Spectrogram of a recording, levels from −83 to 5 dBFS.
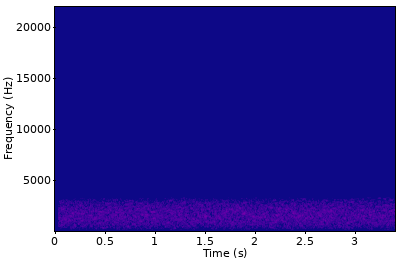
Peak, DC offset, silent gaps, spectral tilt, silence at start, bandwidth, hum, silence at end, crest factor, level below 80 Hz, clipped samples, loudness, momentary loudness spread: -52 dBFS; under 0.1%; none; 3.5 dB/octave; 0.05 s; 3.6 kHz; none; 0 s; 12 dB; under -90 dBFS; under 0.1%; -62 LUFS; 1 LU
